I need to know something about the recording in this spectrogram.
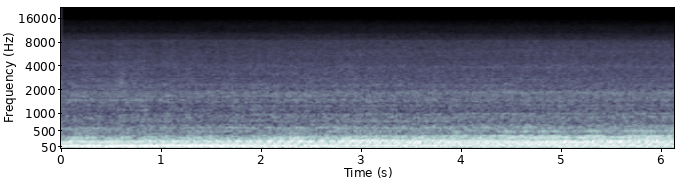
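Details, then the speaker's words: Plymouth Valiant turbo V8 start after wiring work; deep steady rumble holding a fast, even idle without dropping back; idle set a little high. "a little high idle there need to go for a test drive"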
